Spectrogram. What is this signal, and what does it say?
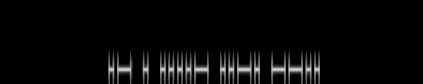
Morse code, heard as a keyed tone, about 28 wpm, 700 Hz. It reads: AE4FZ
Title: NA SOTA Chaser Callsigns 28wpm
